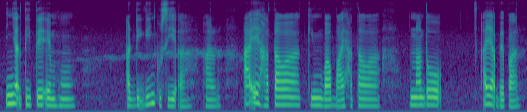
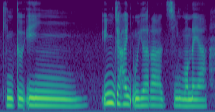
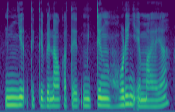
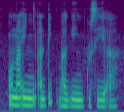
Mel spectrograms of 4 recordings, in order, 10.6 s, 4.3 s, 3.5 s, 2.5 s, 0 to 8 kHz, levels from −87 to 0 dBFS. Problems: none marked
